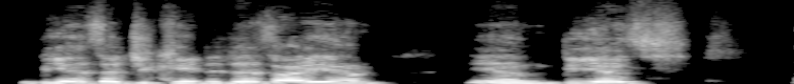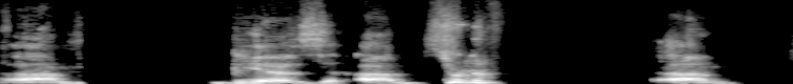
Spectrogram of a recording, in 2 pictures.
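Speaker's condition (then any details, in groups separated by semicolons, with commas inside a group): Cerebral palsy; spastic type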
